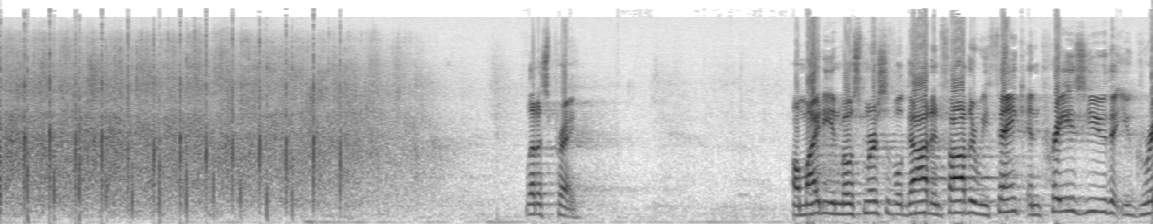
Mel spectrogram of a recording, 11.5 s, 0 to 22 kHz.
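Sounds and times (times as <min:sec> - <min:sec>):
sharp individual claps: 0:00.0 - 0:04.6
audience applauding at a church baptism service: 0:00.0 - 0:04.8
speech: 0:05.3 - 0:06.0, 0:07.9 - 0:11.5.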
